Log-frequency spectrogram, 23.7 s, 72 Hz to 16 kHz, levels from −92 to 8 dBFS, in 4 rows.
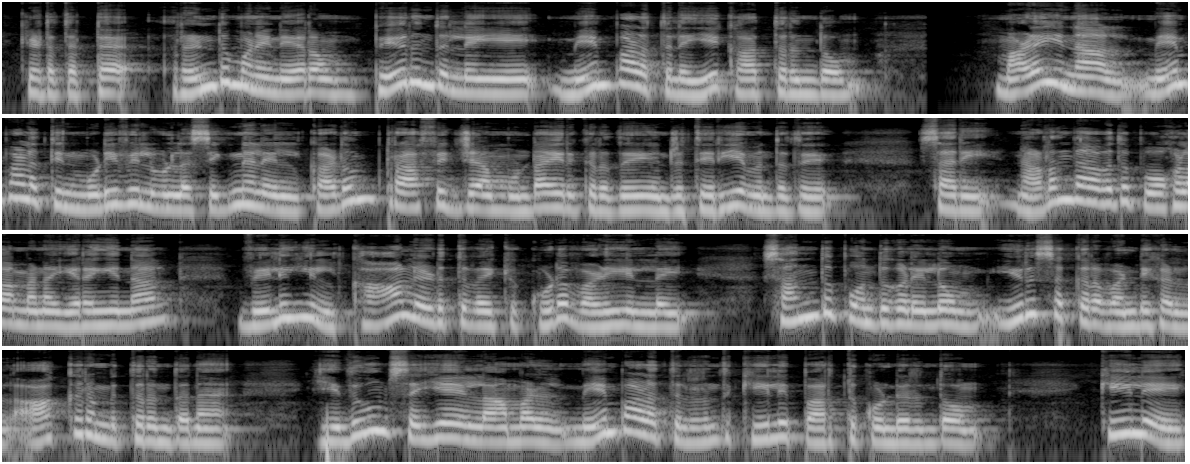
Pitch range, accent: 190-235 Hz, native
